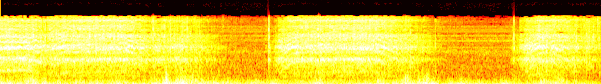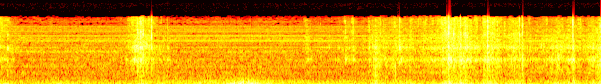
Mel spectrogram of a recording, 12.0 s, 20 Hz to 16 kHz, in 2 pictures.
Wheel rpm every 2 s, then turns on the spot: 110, 70, 20, 0, 0, 10.
10-12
